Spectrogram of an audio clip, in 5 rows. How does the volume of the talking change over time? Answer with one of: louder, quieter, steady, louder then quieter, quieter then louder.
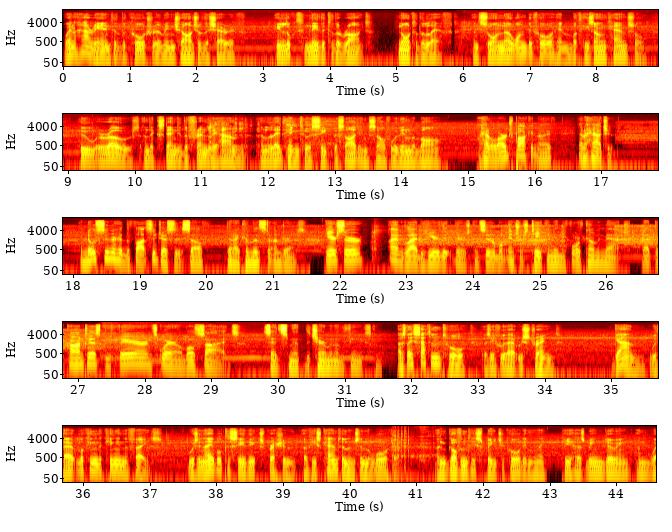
steady.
